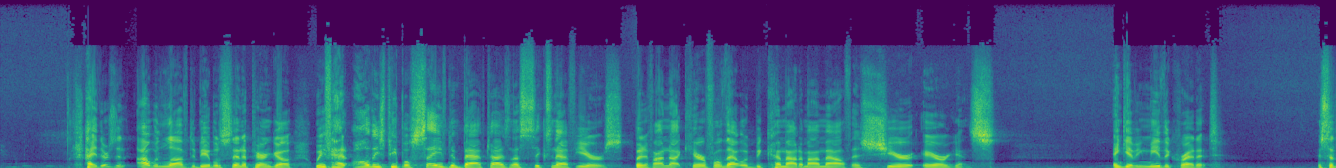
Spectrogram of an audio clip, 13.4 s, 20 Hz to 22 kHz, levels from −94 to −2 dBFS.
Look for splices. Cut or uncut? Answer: cut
